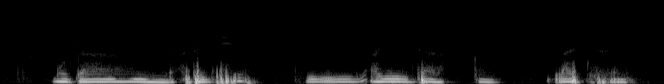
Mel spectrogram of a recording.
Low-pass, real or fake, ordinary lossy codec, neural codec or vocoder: 3.6 kHz; real; MP3, 32 kbps; none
